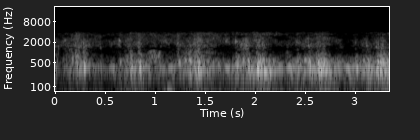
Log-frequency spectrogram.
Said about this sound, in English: You hear me? Pumping the air out of the room.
